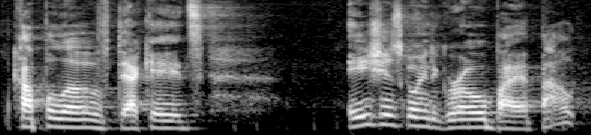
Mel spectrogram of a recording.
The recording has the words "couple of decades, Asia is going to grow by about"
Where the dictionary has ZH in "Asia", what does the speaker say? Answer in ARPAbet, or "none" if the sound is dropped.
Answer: ZH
